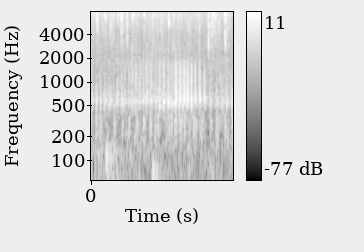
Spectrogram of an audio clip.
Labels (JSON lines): {"label": "biophony, rattle", "recorder": "SoundTrap 500"}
